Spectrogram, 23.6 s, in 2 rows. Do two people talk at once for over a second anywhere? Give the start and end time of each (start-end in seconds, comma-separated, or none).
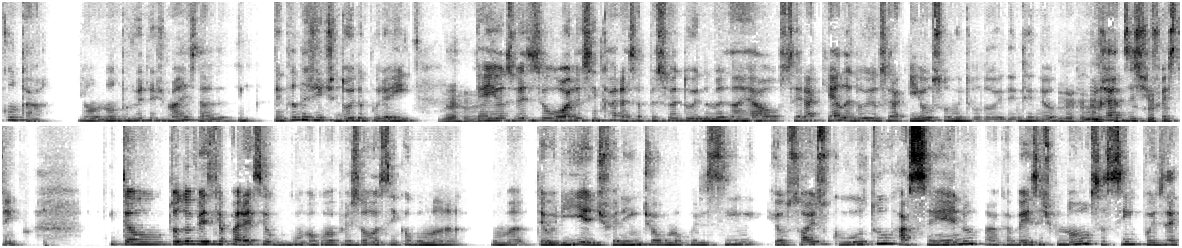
10.5-11.9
